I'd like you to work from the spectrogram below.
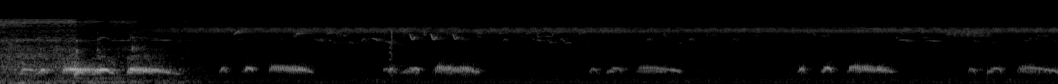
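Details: Spotted dove calling in the 'gáy gù' style: after a loud rough burst at the start, low soft cooing phrases follow in short groups of two or three notes with a longer drawn coo, over a constant thin high whine.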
